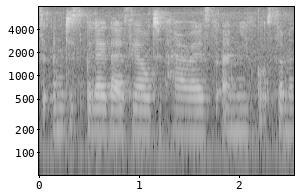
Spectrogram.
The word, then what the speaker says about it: Algeciras: Yeah, you're right on the edge of the Algeciras, or Algeciras as they pronounce in Spain, and again that is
